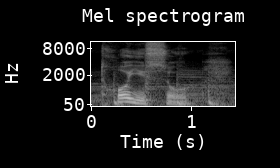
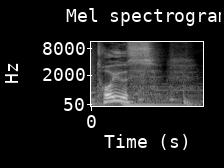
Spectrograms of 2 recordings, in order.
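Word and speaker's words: Toyosu: I did go to another Toys R Us store uh in uh Toyusu or Toyus. They don't pronounce the U.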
